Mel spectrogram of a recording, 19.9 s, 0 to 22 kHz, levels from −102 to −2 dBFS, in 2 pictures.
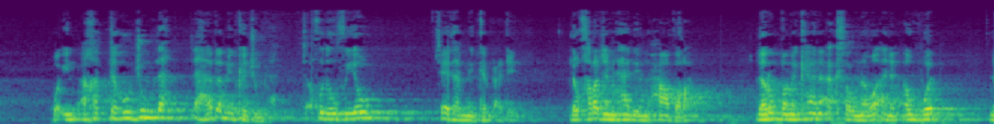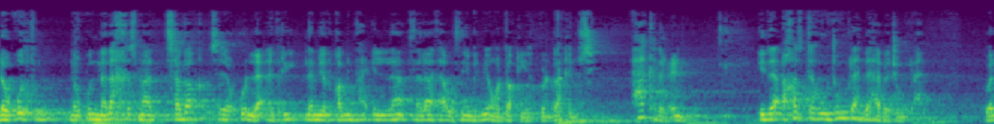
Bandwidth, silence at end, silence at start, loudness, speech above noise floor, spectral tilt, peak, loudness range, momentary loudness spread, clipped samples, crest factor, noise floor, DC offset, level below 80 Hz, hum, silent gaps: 14.5 kHz; 0 s; 0.55 s; -18 LUFS; 38 dB; -8 dB/octave; 0 dBFS; 4 LU; 15 LU; under 0.1%; 18 dB; -55 dBFS; under 0.1%; -40 dBFS; none; none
